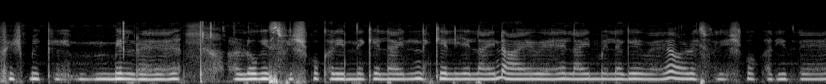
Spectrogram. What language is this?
Hindi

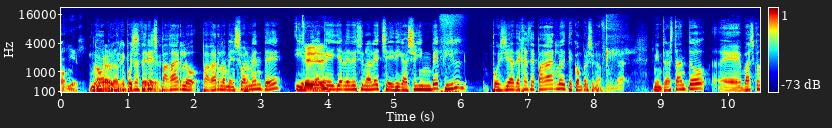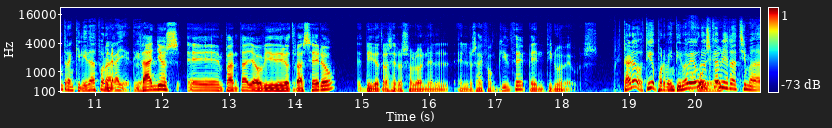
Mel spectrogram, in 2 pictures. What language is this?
Spanish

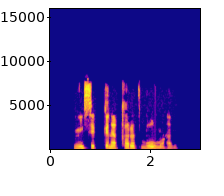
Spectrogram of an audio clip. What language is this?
Bashkir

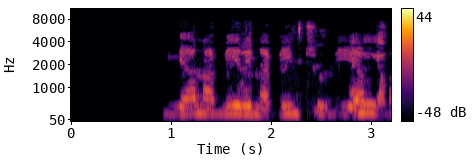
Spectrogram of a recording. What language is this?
Swahili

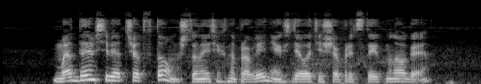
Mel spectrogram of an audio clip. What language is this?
Russian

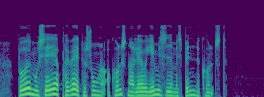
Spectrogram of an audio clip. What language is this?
Danish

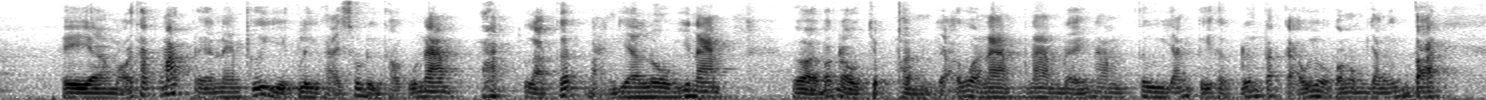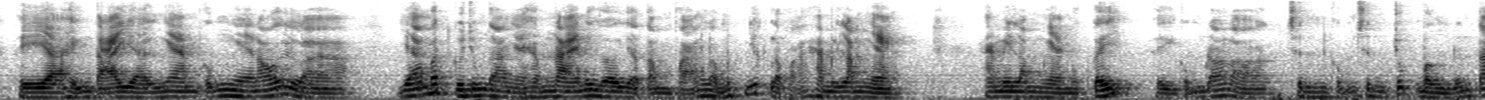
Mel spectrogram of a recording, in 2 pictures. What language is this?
Vietnamese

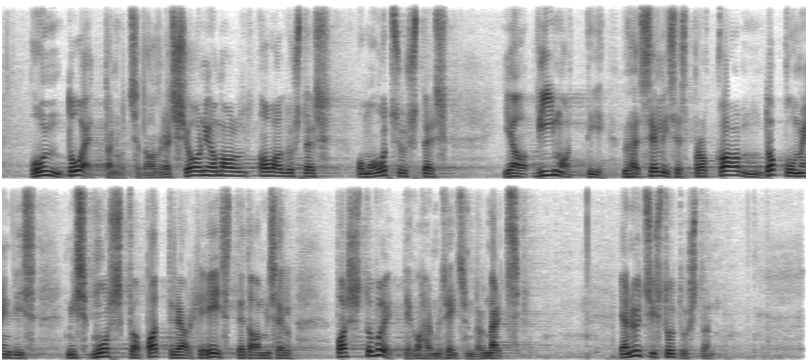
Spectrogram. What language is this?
Estonian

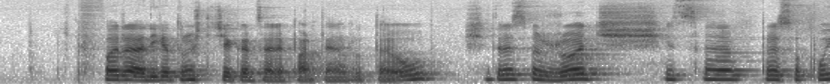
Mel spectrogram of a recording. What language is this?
Romanian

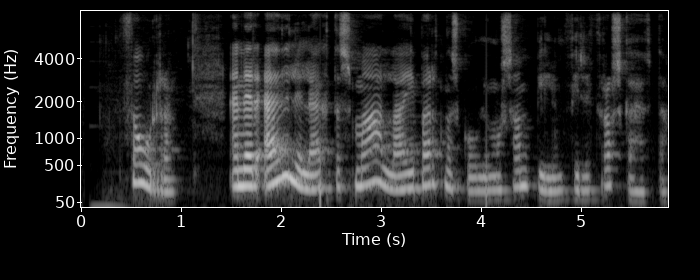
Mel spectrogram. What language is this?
Icelandic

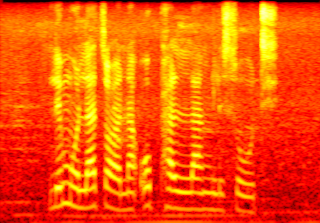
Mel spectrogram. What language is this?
Southern Sotho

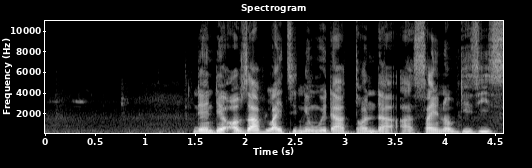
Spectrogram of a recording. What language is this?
Nigerian Pidgin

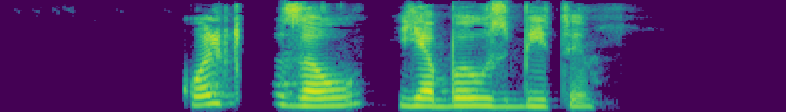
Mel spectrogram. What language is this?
Belarusian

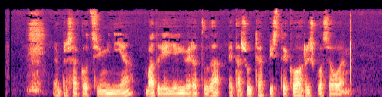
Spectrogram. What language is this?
Basque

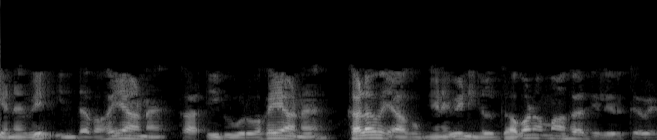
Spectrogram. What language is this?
Tamil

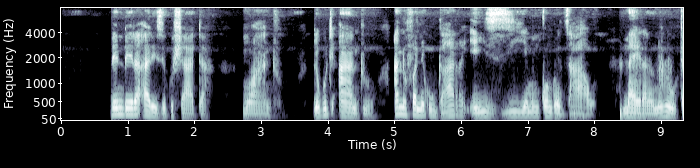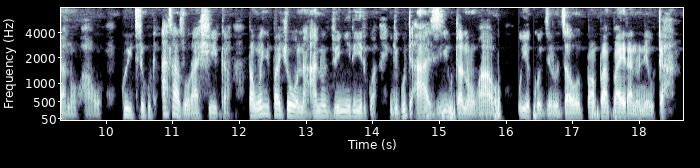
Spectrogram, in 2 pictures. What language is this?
Ndau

